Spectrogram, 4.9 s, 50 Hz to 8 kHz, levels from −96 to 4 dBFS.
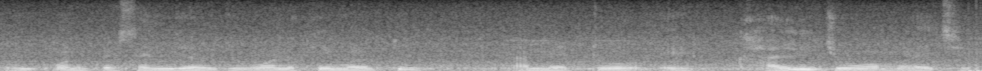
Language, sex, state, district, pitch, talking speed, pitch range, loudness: Gujarati, male, Gujarat, Gandhinagar, 120 Hz, 160 wpm, 115-130 Hz, -14 LUFS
